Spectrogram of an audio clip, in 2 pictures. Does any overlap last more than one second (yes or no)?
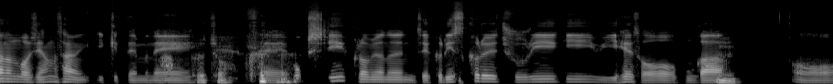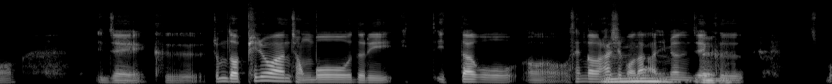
yes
